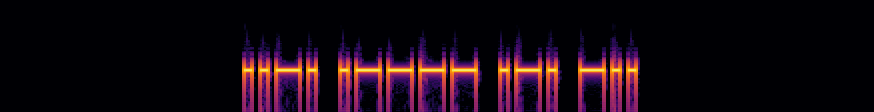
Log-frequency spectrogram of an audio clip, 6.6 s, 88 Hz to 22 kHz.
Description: Morse code, heard as a keyed tone, about 21 wpm, 700 Hz. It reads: F1RD
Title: DXCC-100 Call Signs - 4 Characters - Repeated 3x - 20wpm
